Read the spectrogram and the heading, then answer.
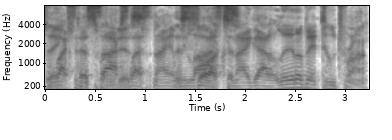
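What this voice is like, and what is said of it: Exaggerated Boston accent. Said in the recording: “that was a terrible Boston accent too... by my Tennessee standards. It was pretty good.”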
